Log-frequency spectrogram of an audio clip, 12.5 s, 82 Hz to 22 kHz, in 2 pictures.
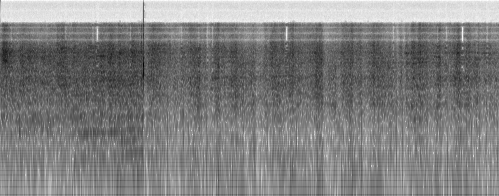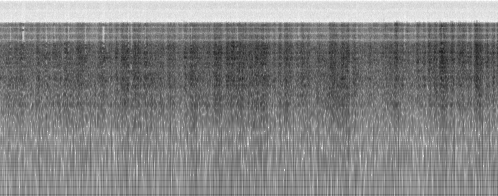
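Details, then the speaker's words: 1973 VW Super Beetle air-cooled flat-four, first start of 2024 after fitting a new stainless EMPI header, quieter than before: steady, even idle with a smooth exhaust note and no knocks or ticks; healthy. "it is definitely quieter than it was before and I've said this in my other videos this camera does not actually indicate what it sounds like"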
